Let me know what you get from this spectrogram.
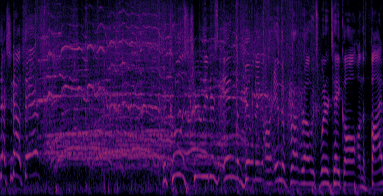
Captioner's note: cheers and applause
